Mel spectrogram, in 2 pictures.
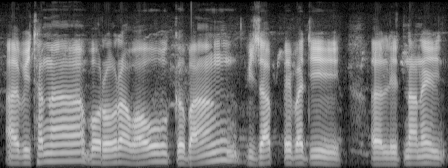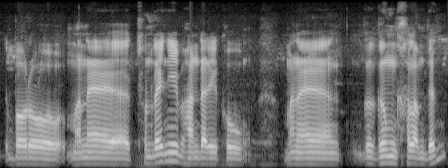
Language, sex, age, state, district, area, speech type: Bodo, male, 60+, Assam, Udalguri, urban, spontaneous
